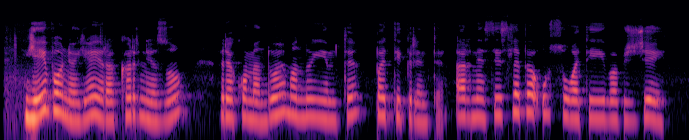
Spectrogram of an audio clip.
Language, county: Lithuanian, Vilnius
